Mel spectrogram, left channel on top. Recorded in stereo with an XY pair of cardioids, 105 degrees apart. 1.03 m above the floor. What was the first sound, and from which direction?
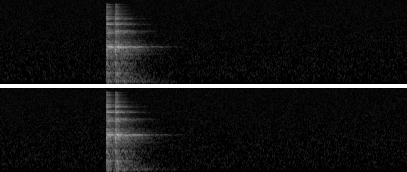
A clink, 15° right.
